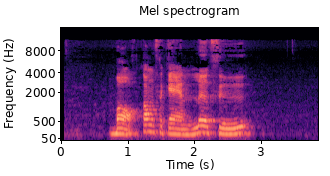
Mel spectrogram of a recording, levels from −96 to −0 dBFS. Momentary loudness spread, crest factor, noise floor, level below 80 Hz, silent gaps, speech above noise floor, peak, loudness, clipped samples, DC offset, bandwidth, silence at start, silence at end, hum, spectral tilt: 7 LU; 20 dB; -61 dBFS; -62 dBFS; none; 39 dB; -4 dBFS; -22 LUFS; under 0.1%; under 0.1%; 11.5 kHz; 0.75 s; 1.05 s; none; -5 dB/octave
